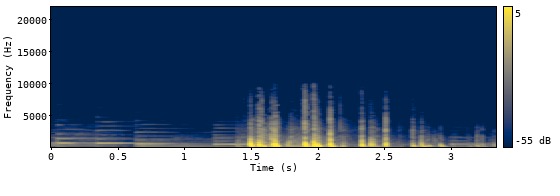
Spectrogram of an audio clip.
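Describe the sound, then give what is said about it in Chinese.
A tall horse runs, its hooves clip-clopping in a quick, uneven run of sharp knocks that follows a short melodic musical phrase and then trails off slightly toward the end. “一匹高头大马远远的跑过来了。”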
